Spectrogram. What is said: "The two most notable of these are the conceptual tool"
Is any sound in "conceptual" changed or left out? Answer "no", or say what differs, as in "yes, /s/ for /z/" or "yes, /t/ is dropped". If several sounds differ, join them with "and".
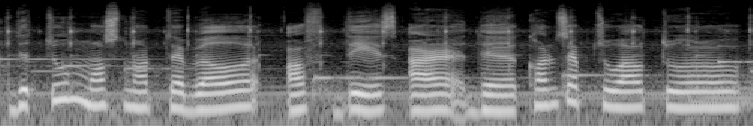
no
